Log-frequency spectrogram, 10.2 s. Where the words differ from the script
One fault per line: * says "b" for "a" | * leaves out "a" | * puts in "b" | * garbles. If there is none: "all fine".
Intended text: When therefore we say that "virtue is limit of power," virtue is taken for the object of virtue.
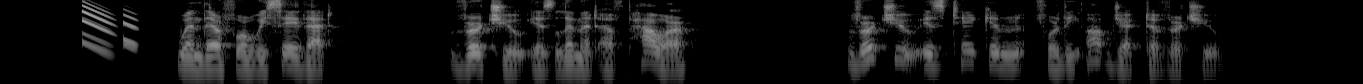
all fine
